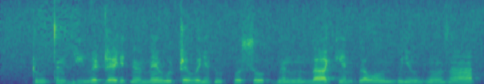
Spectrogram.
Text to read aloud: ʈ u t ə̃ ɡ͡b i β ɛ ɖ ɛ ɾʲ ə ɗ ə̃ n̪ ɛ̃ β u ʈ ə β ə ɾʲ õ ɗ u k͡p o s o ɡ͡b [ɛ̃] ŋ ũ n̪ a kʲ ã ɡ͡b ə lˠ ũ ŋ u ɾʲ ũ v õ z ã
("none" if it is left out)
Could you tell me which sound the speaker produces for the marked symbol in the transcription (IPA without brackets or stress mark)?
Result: ə̃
